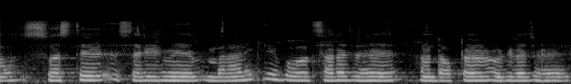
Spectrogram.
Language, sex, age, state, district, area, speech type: Hindi, male, 18-30, Bihar, Madhepura, rural, spontaneous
